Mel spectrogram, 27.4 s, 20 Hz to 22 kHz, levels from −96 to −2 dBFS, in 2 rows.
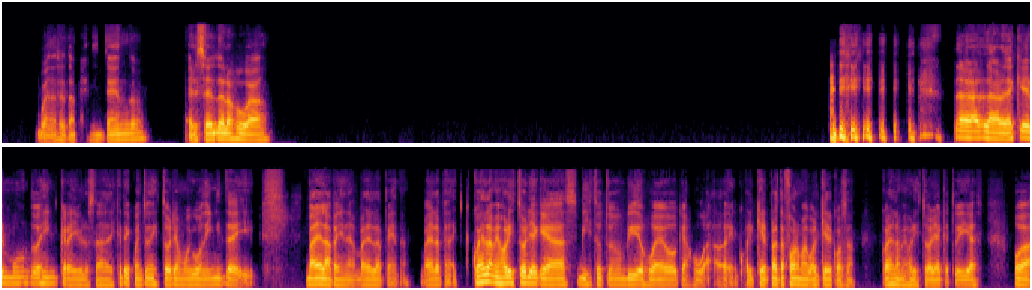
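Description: Nothing stood out as a technical problem on listening to this speech recording.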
